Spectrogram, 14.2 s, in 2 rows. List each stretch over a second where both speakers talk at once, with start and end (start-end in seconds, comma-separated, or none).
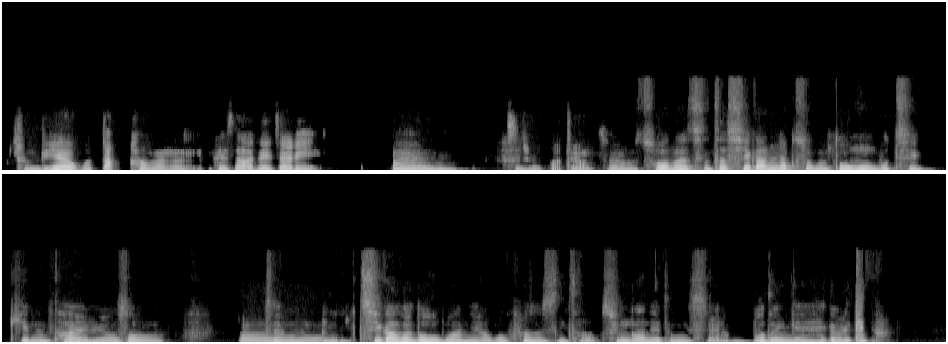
none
